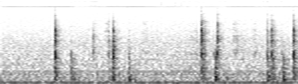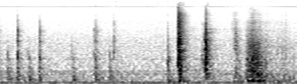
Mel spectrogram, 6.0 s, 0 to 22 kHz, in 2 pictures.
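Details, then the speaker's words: Original "phat" PlayStation 1 (SCPH-900x, 9002) with its old disc drive reinstalled: on power-up the drive clatters with uneven light clicking and ticking, three or four a second, then louder clacks; owner suspects a power issue. "Moment of truth. That still sounds like garbage, doesn't it?"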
